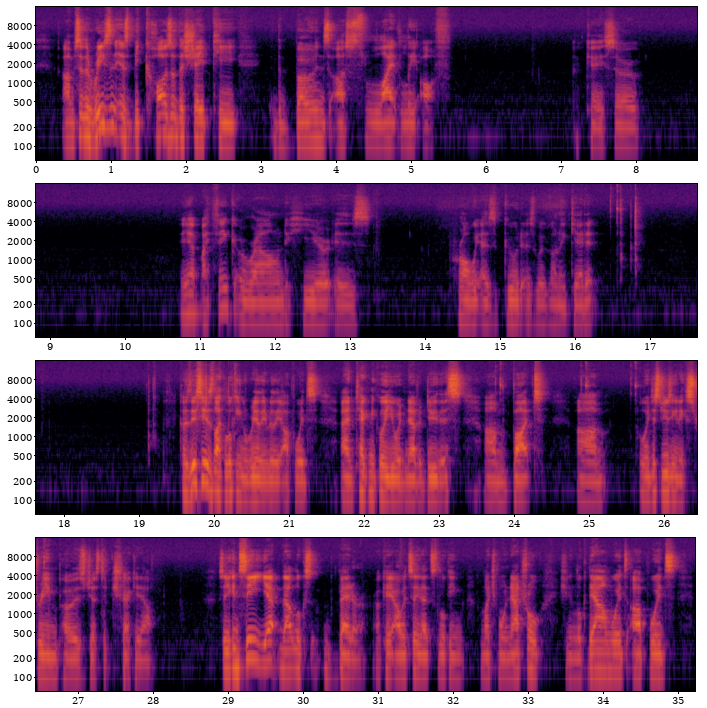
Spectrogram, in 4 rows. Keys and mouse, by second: 16.8-17.8 middle drag, 18.3 middle click, 19.8 shift+middle click, 24.8 click, 26.6 click, 27.4 g.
